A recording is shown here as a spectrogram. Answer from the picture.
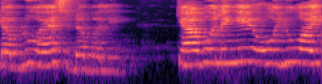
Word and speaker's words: oui: उसके बाद OUI, इसको साउंड देंगे WHEE।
